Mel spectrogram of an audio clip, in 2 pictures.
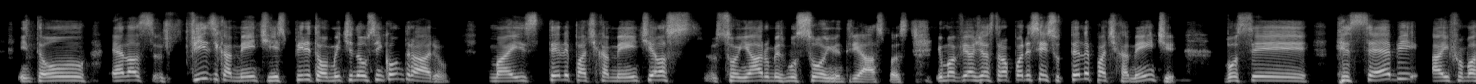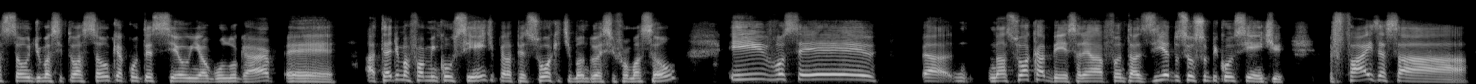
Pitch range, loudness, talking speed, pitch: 155-205 Hz, -21 LUFS, 130 wpm, 180 Hz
